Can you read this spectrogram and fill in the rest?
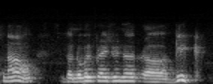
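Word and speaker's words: Glück: the nobel prize winner gleek not glock the pronunciation is greek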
